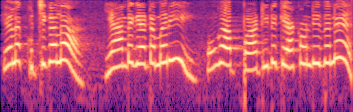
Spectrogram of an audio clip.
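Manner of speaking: high-pitched mother fuming about her son; shrill-pitched scolding mum, fed up; annoyed mother. Acted. Mother complains to grandma about her son, high and irritated.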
